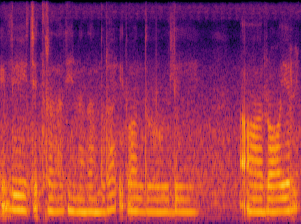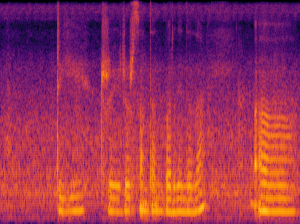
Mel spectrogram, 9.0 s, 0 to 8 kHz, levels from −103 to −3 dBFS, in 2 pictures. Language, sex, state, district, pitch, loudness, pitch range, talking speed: Kannada, male, Karnataka, Bidar, 175 Hz, -23 LUFS, 170-185 Hz, 95 wpm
